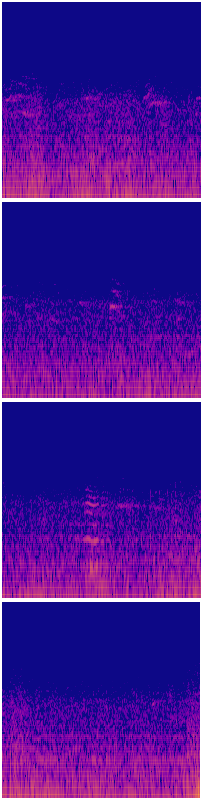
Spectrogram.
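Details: A first hive of honey bees hums with a continuous deep, low buzz. Faint short chirps rise above it now and then, and a sharp knock is heard at the very end.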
